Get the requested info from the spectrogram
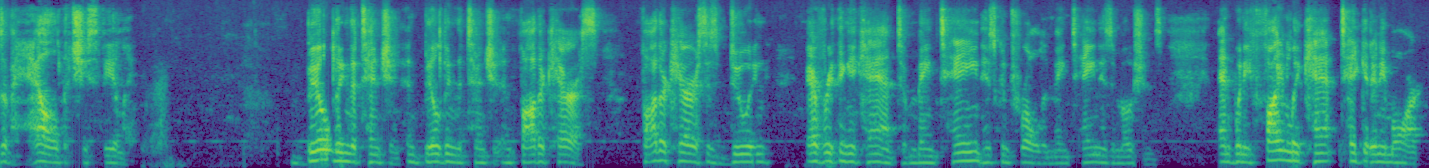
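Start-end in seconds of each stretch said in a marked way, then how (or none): none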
